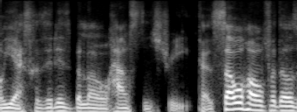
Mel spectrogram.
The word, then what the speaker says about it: Houston Street: recognize houston street because you would probably pronounce it houston but we have old world um pronunciations for many words and i believe houston is an old world pronunciation for houston i believe from my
